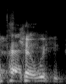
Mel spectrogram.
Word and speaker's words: Lopetegui: It's one of those names that I cannot, like, the trying to figure out the proper Spanish pronunciation is a mystery to me. Like, We looked it up. We did look it up on YouTube, and it was yeah, Lopetti.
